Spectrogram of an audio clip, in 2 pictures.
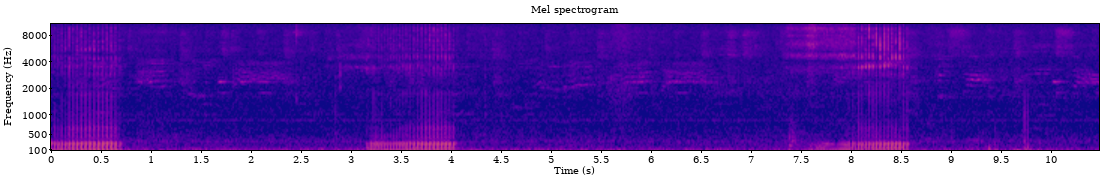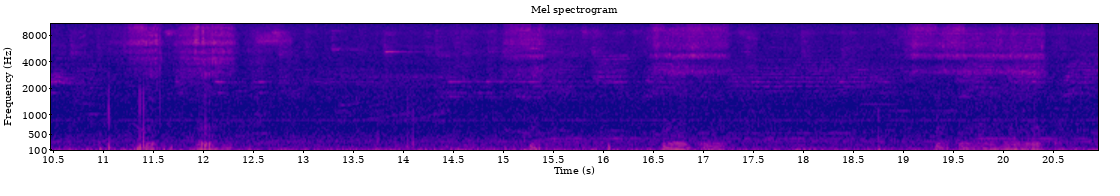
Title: Sugar snoring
